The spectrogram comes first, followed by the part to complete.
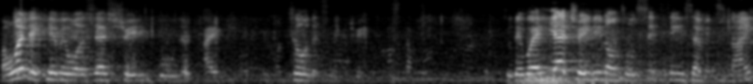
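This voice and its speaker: Amid noticeable background noise, a woman speaks at a fairly quick pace in a fairly high voice. Her pitch varies in an ordinary way while her loudness swings a lot. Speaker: tour guide. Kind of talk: guided tour explanation. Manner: fast.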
